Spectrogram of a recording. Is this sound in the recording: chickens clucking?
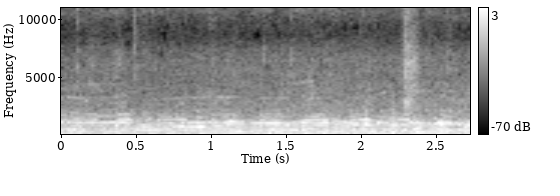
yes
